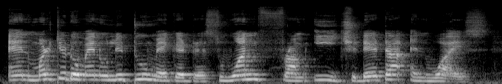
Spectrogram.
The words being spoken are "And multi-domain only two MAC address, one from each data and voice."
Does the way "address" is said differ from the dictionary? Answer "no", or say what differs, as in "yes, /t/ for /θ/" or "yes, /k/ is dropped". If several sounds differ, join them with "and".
no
